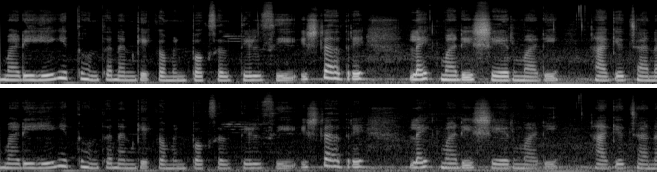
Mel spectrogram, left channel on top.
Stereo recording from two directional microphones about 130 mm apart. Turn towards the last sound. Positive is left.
turn(degrees=35)  # may be behind; listen again after turning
